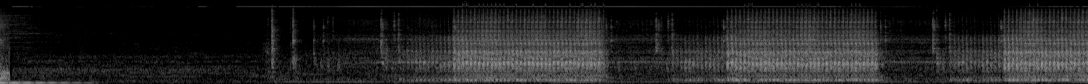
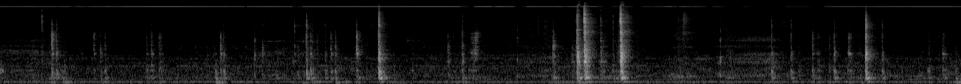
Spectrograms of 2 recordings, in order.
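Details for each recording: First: Akai GX747 reel-to-reel tape deck (two-speed, auto reverse, six glass heads) grinding as soon as powered up: a click, then buzzing grind bursts about every 2.5 seconds; sounds like gears stripping, traced to gear slipping on a loose actuator motor. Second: Akai GX747 two-speed reel-to-reel deck after lubricating the slide, which had grinding at power-up: crisp mechanical clicks over a faint steady motor hum with no grinding, a tape transport cycling normally.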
